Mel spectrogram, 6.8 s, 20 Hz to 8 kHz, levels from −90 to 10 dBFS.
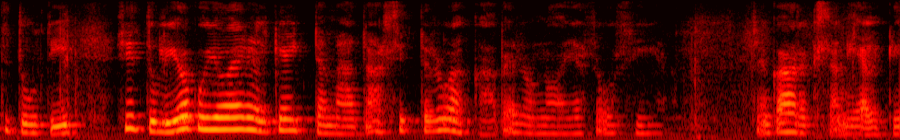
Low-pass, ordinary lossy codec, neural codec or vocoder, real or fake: none; none; none; real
